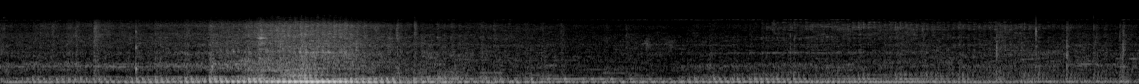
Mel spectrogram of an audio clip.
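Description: A motorcycle passes close by, its engine sound rising to a loud peak about three seconds in and then fading. A fainter engine swell follows about seven seconds in.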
